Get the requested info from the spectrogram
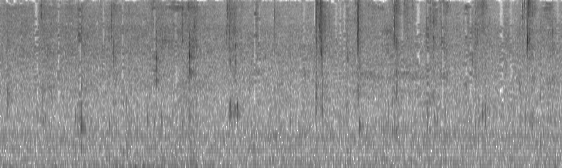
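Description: English bulldog mouthing and smacking its lips, a scattering of short wet clicks over a low rumble.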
